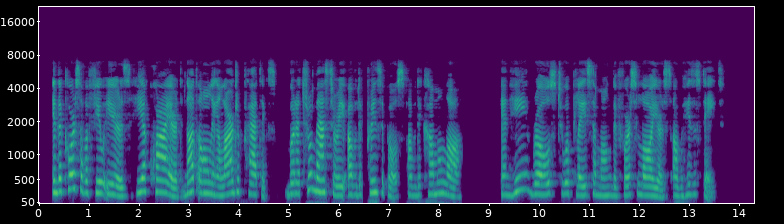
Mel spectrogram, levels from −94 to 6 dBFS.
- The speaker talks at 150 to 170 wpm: Yes, average, 160 wpm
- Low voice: No, high, 205 Hz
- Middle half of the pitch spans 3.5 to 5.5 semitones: Yes, average, 4.1 semitones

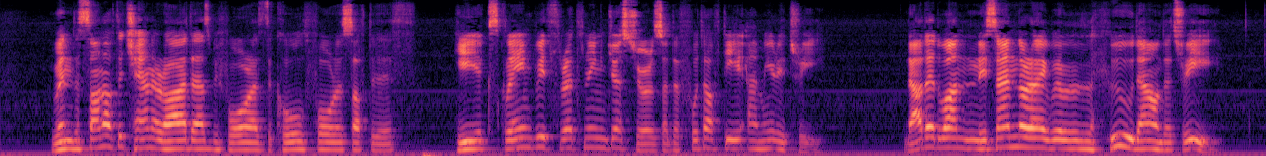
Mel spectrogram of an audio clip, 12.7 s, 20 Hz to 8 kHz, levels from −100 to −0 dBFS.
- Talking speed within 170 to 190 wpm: Yes, average, 180 wpm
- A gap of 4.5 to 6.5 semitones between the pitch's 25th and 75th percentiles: No, average, 3.7 semitones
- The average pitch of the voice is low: No, medium, 165 Hz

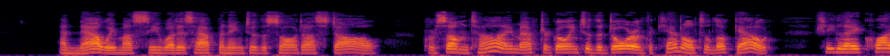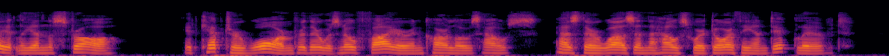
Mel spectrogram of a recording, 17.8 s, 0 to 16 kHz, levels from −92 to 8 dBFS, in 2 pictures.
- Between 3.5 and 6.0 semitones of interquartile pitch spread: No, average, 3.0 semitones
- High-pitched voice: No, medium, 155 Hz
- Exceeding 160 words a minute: Yes, average, 190 wpm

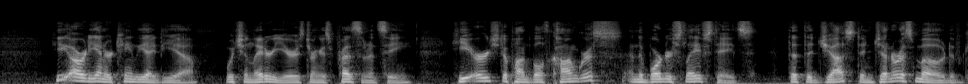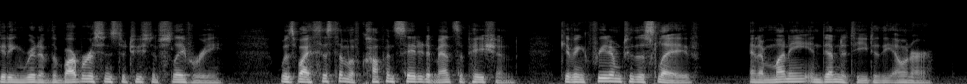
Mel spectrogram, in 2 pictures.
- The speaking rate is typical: Yes, average, 175 wpm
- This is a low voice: Yes, low, 110 Hz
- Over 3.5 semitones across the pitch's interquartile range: Yes, average, 4.7 semitones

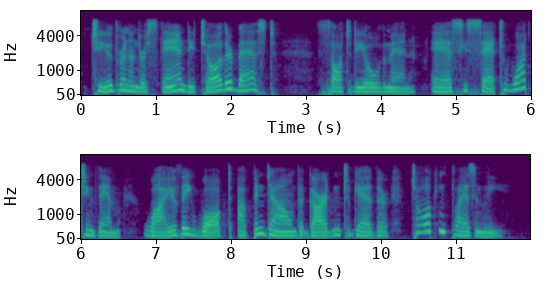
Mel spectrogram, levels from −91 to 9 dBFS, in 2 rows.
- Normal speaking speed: No, slow, 125 wpm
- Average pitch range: Yes, average, 4.4 semitones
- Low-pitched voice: No, medium, 165 Hz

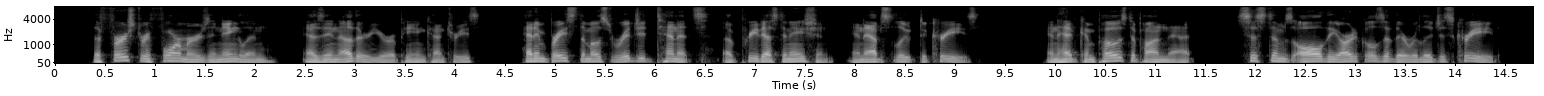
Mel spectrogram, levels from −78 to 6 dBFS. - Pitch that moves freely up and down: No, average, 4.2 semitones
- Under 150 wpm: Yes, average, 140 wpm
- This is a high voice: No, low, 110 Hz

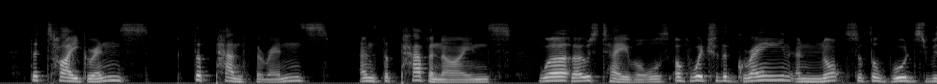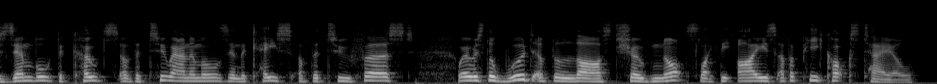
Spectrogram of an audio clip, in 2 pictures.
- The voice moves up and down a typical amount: Yes, average, 4.2 semitones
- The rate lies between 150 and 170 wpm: Yes, average, 155 wpm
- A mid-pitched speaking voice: Yes, medium, 155 Hz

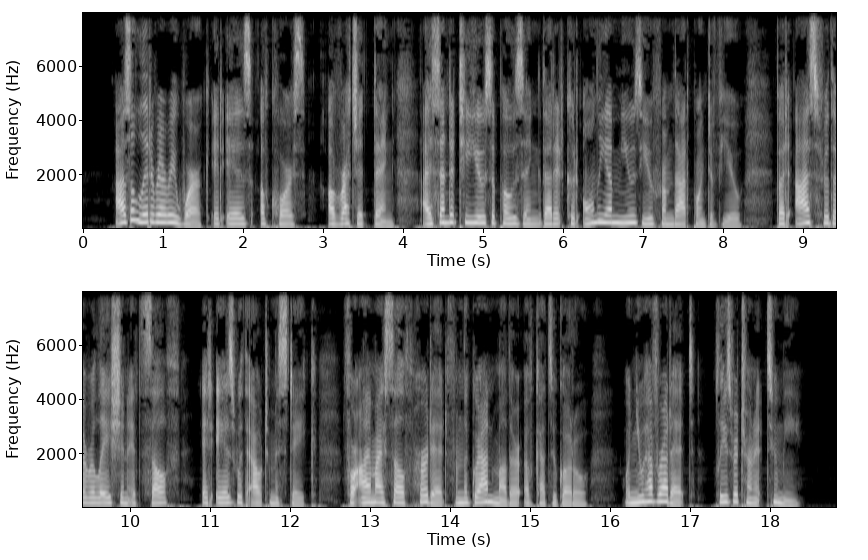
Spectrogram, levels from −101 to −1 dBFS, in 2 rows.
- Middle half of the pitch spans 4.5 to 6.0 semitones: Yes, average, 4.9 semitones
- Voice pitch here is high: Yes, high, 195 Hz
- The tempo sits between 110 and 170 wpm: No, average, 185 wpm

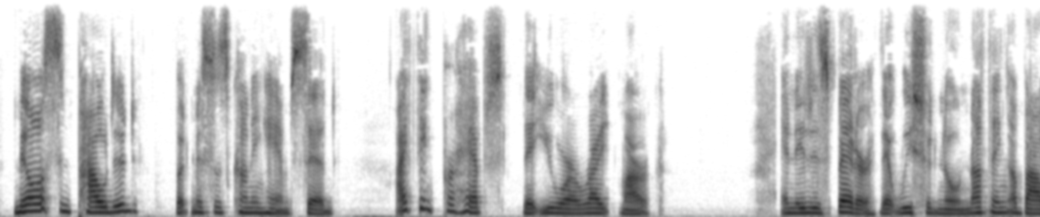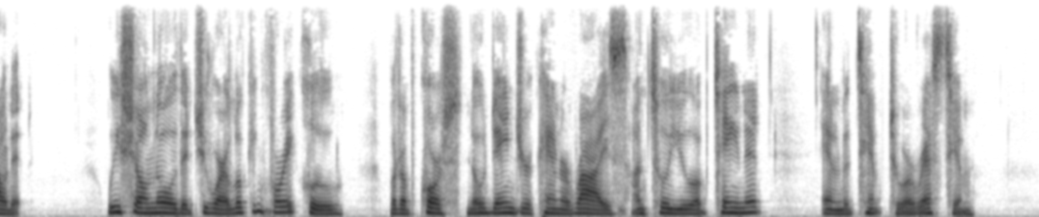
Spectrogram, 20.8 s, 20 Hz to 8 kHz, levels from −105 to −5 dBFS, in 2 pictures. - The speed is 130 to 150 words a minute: Yes, average, 145 wpm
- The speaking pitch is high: No, medium, 180 Hz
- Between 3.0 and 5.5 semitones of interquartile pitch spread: Yes, average, 3.5 semitones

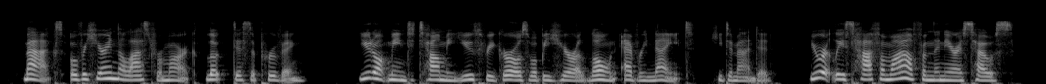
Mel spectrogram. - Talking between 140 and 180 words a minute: No, average, 195 wpm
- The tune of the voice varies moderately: Yes, average, 3.1 semitones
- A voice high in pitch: Yes, high, 210 Hz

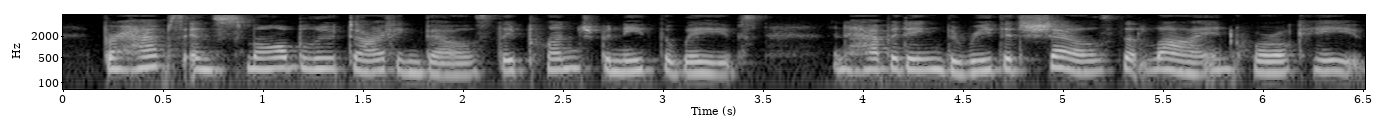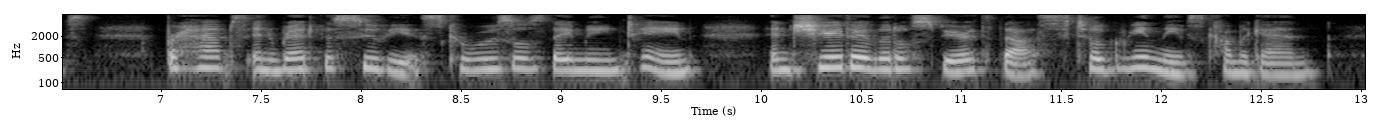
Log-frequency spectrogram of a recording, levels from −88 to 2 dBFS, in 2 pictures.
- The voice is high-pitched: Yes, high, 225 Hz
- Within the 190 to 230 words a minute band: No, average, 175 wpm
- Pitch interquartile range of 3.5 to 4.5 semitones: No, average, 3.1 semitones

